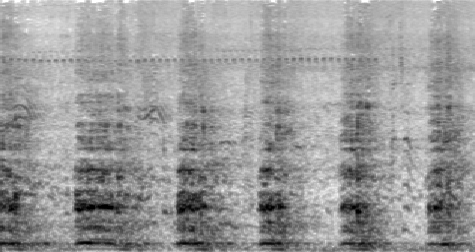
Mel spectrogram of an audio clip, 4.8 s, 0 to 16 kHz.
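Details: Lion roaring while meeting another lion: a series of deep, grunting pulses, each about half a second long, repeated roughly every 0.9 seconds, with heavy low rumble and hoarse breathy overtones.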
